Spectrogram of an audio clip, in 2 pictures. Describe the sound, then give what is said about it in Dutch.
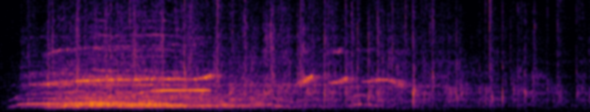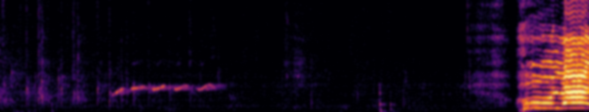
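Applause and cheering from a crowd at a street rally for solidarity and against fascism. A loud swell of clapping and voices in the first few seconds fades into scattered sound, then a short sharp burst returns at the end. “Mag ik alsjeblieft een warm welkom en een heel hard applaus voor Hidaya.”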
